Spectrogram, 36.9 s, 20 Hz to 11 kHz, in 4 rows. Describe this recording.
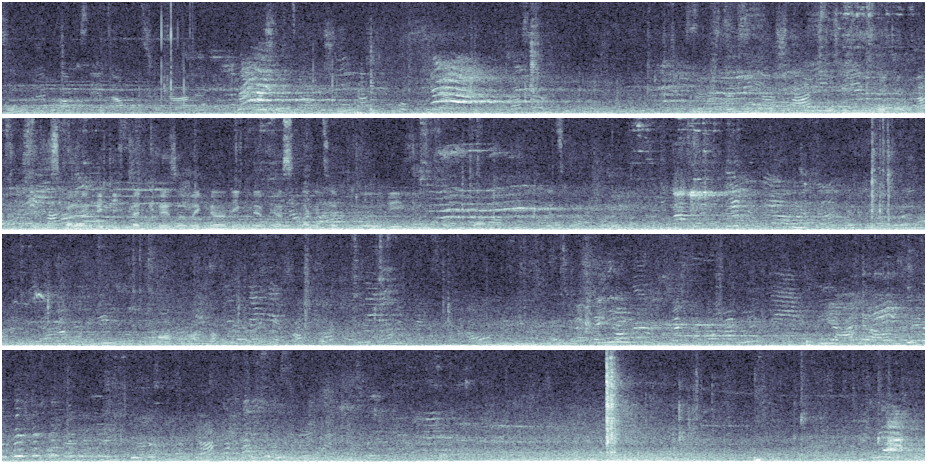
football world championship 2010, kids playing football in a sandlot, the city, the country & me: july 3, 2010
